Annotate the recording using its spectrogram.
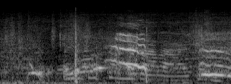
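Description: A woman's excited, high-pitched voice exclaiming in greeting during a hug, falling in pitch about a second in, after a brief knock.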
